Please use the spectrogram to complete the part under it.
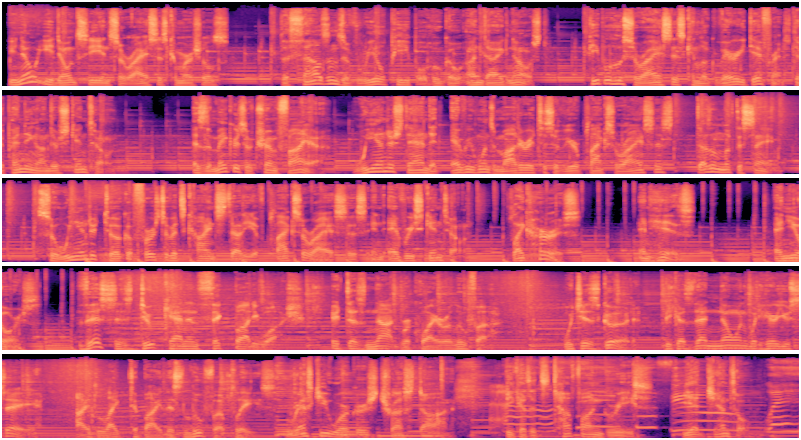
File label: deep, masculine voice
